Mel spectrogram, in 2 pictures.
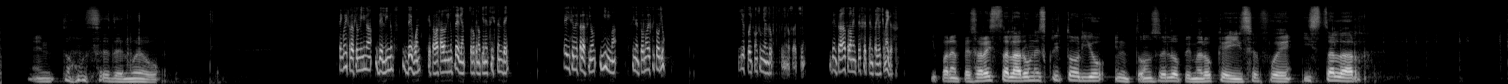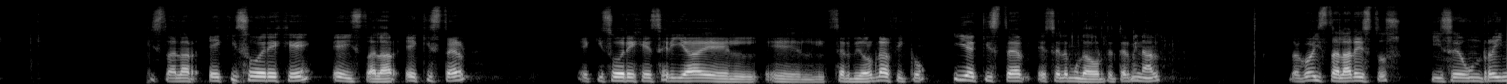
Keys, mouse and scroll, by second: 0.0 typing, 1.3 typing, 7.2-8.3 typing, 14.1 Up, 14.5 Up, 14.6 Up, 15.0 Up, 15.4 Up, 25.6 Left, 25.9 Left, 26.0 Left, 26.5 Right, 26.6 typing.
